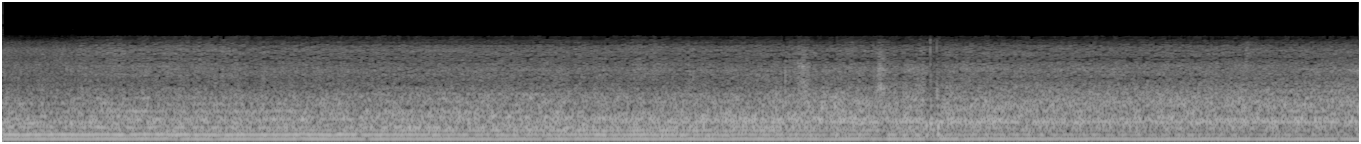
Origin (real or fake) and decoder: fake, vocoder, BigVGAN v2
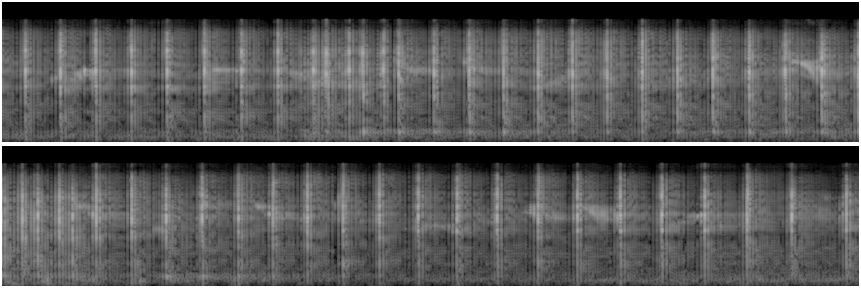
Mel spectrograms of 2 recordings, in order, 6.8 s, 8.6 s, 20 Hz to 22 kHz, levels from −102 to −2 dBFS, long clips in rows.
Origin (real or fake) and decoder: fake, vocoder, BigVGAN v2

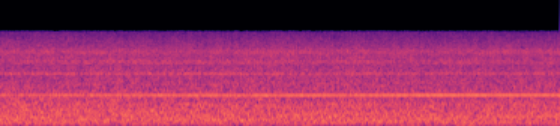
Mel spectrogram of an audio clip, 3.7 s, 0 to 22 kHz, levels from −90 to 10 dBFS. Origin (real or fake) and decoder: real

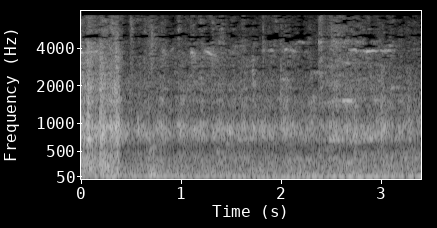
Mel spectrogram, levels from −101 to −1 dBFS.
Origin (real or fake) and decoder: fake, vocoder, BigVGAN v2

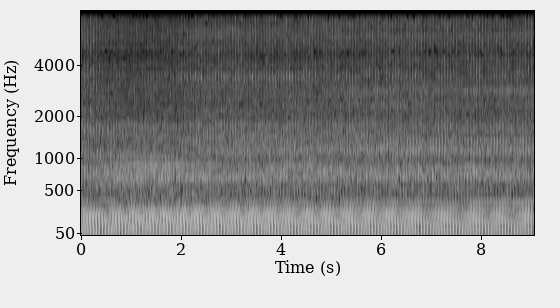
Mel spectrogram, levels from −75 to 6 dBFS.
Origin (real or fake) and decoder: real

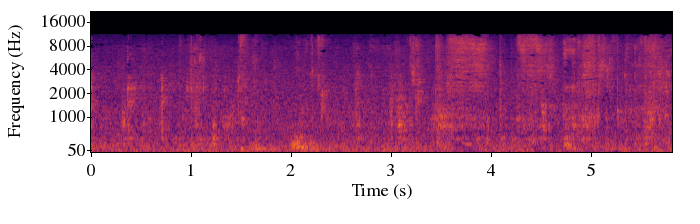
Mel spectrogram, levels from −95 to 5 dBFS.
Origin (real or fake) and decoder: fake, vocoder, BigVGAN v2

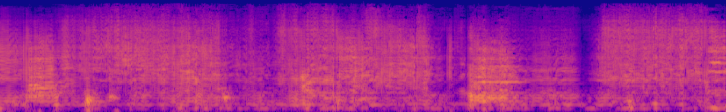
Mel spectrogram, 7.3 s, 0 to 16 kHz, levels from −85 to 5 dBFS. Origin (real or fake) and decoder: fake, vocoder, BigVGAN v2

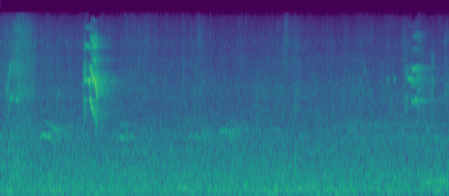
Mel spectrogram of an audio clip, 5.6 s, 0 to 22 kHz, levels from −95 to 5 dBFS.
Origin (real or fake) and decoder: fake, vocoder, BigVGAN v2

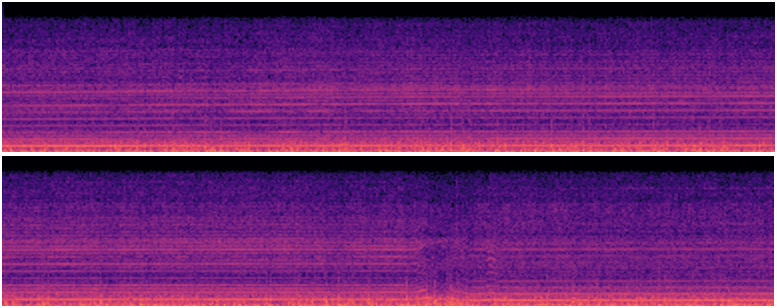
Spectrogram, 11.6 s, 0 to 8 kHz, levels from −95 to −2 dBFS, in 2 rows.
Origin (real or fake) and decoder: real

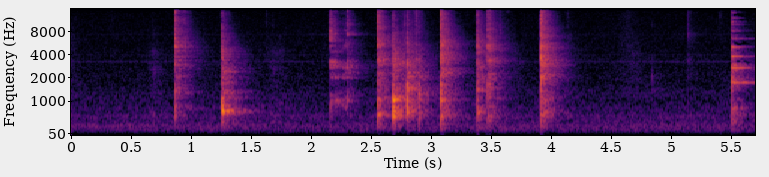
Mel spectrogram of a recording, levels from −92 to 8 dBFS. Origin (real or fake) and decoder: real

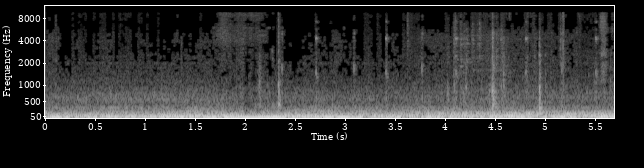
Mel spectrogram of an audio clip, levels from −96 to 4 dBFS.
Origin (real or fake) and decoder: real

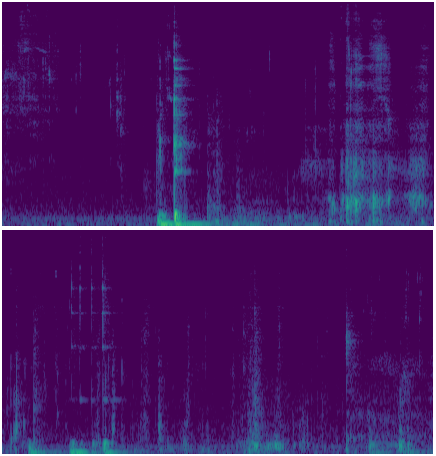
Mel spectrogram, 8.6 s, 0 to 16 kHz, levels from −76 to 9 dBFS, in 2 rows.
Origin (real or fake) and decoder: fake, vocoder, BigVGAN v2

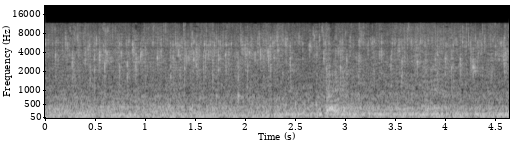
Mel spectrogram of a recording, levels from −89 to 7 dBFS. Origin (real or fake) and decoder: fake, vocoder, BigVGAN v2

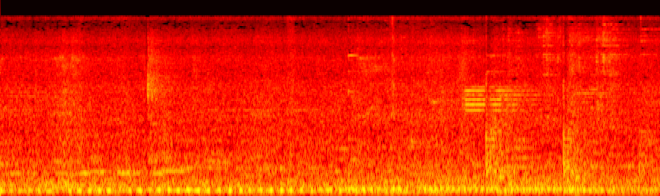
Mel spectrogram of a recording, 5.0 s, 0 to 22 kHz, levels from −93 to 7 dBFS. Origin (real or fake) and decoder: real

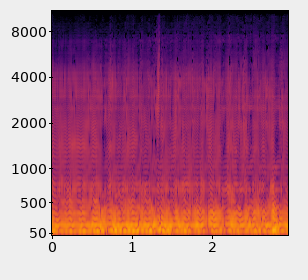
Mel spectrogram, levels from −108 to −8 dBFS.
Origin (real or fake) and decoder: fake, vocoder, BigVGAN v2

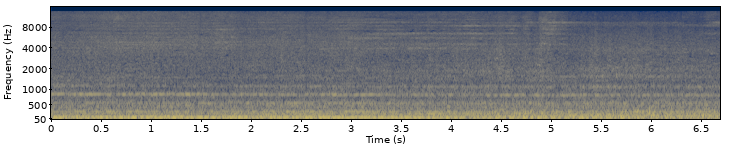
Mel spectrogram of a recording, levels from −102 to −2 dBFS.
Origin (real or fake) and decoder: fake, vocoder, BigVGAN v2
